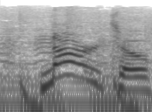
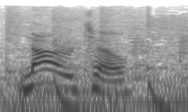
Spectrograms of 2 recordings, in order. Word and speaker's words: Naruto: Like, let's take, Naruto, for example. Obviously, in the correct way to say it is Naruto. And yet, I've heard people in the States say Naruto! Naruto! Naruto!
